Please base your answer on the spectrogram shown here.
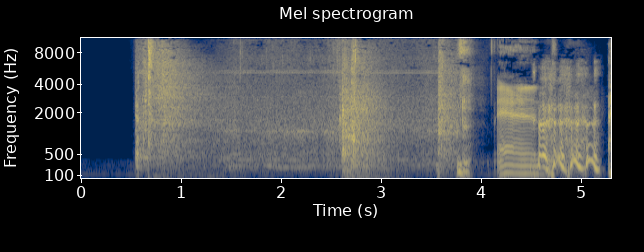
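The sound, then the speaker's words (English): A voice imitates a dildo being launched, with a few breathy whooshing bursts followed by a wavering, pitched vocal tone. “So they go to the sex club and chicks are shooting dildos out of their clams. And it sounds like this.”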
